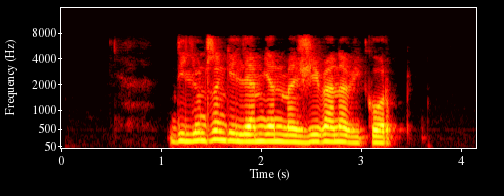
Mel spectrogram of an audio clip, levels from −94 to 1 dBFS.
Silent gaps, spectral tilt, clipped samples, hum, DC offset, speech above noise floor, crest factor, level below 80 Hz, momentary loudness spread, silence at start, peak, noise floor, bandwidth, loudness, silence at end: none; -6.5 dB/octave; under 0.1%; none; under 0.1%; 56 dB; 18 dB; -62 dBFS; 7 LU; 1.1 s; -4 dBFS; -76 dBFS; 7.6 kHz; -21 LUFS; 0.85 s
